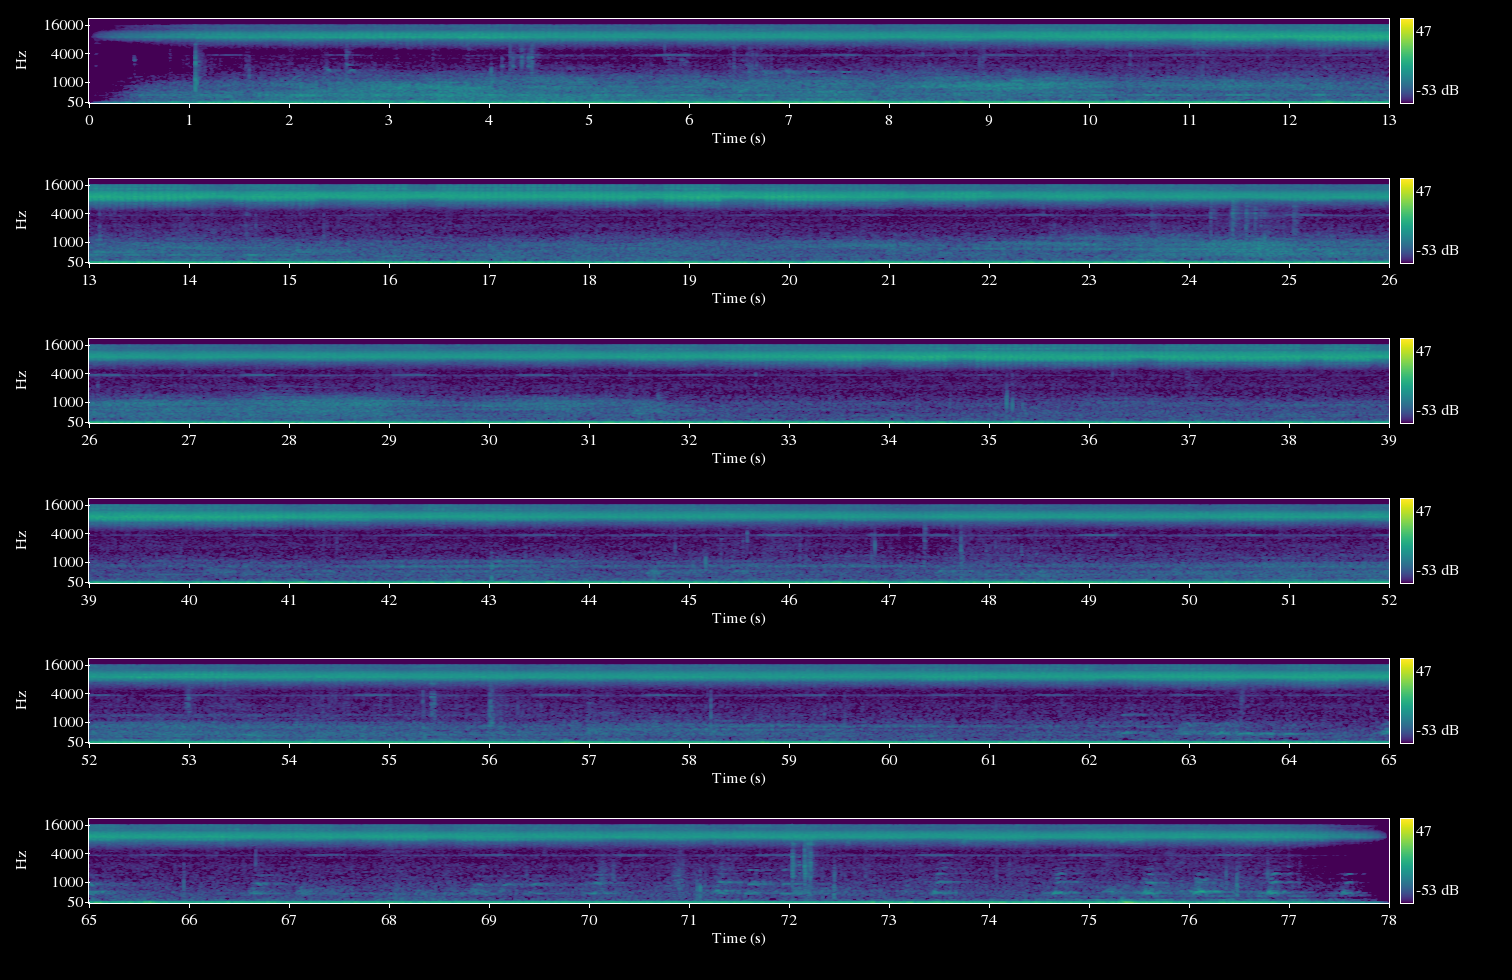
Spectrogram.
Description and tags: amb forest night
Ambience of a forest in the village Pontoiraklia, Kilkis in Greece, recorded during a summer night.
ambience, atmo, atmos, atmosphere, background, background-sound, field-recording, forest, moon, night, outdoor, soundscape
